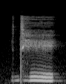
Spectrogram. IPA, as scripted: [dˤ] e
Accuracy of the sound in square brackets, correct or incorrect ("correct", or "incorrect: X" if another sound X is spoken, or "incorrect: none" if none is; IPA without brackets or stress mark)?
incorrect: dʱ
